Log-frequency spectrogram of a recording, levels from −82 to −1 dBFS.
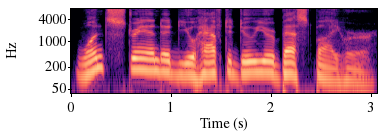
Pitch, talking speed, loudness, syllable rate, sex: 130 Hz, 195 wpm, -16 LUFS, 3.7 syllables/s, male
